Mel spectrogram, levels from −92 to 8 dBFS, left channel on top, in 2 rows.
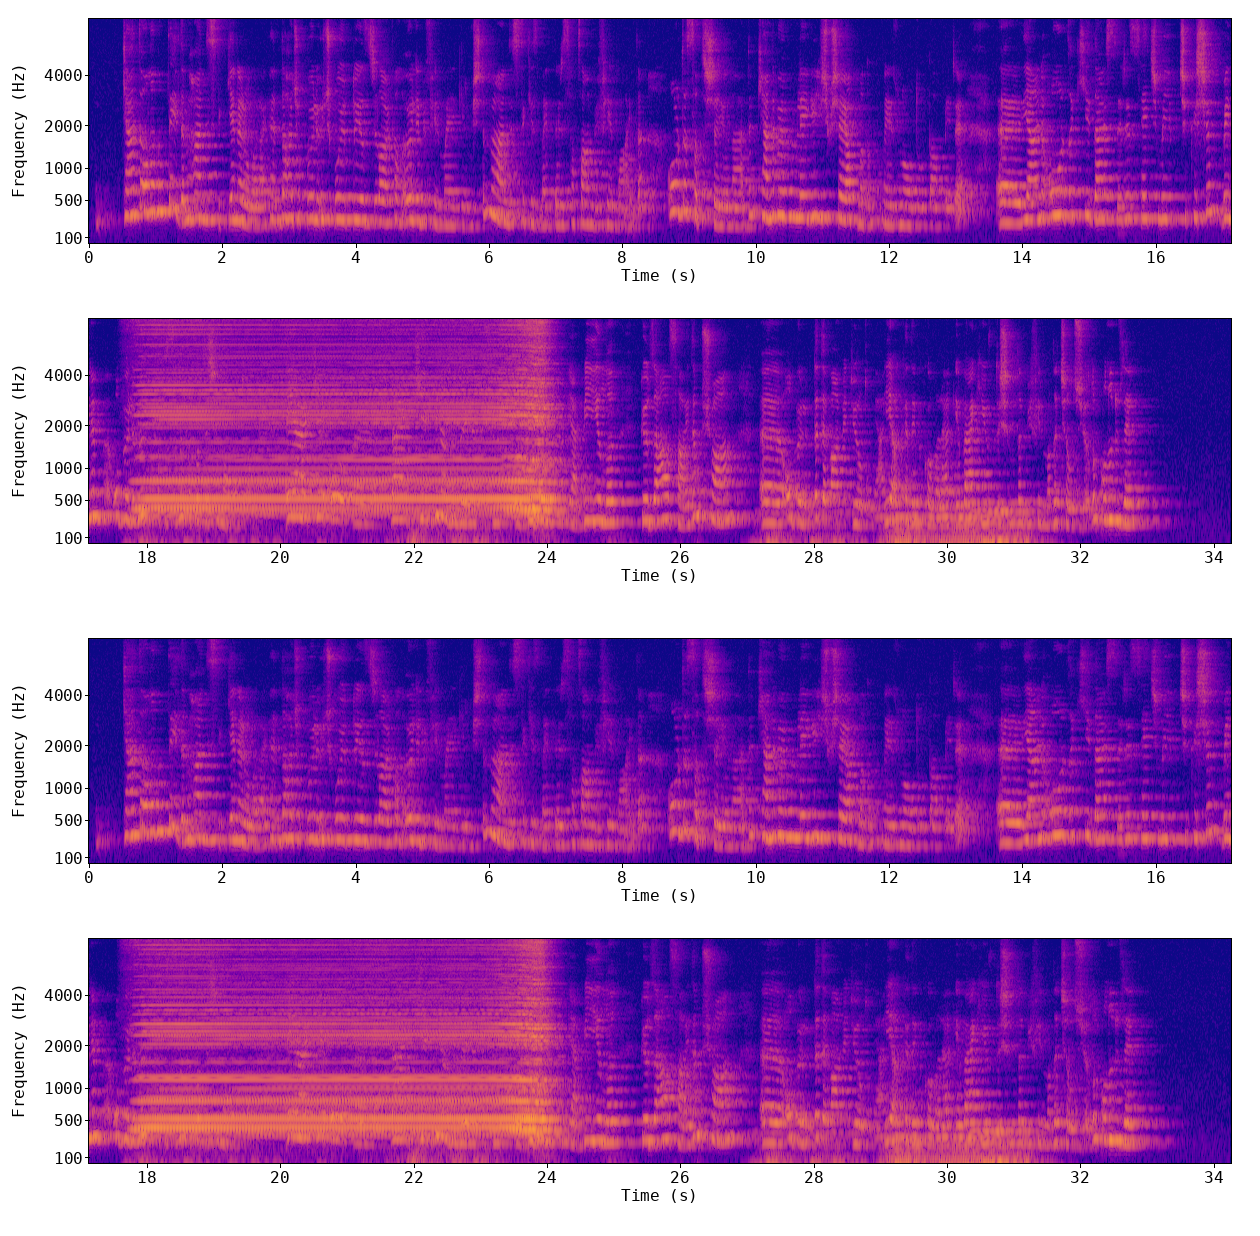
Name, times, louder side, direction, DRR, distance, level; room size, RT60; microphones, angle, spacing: voice 1, 0.5-18.1 18.4-18.6 18.9-25.0 25.4-32.8, left 1 dB, 25° left, 3 dB, 0.3 m, -32 dB
sound 1, 17.6-20.0 20.5-20.7 21.2-21.3 21.6-23.2 23.9-24.0 24.9-25.0 27.0-31.2, equal, 5° left, 1.3 m, -36 dB
Harmonica, 17.7-24.0, right 2 dB, 35° right, 0.7 m, -23 dB
5.7 x 2.3 x 2.4 m, 1.2 s
head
